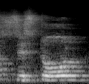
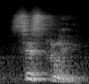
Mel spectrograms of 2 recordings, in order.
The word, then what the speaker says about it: systole: also a word which is commonly mispronounced systole. So this term is used in measuring blood pressure, like systolic, diastolic, and systole, not systole. This word is systole, and here E which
